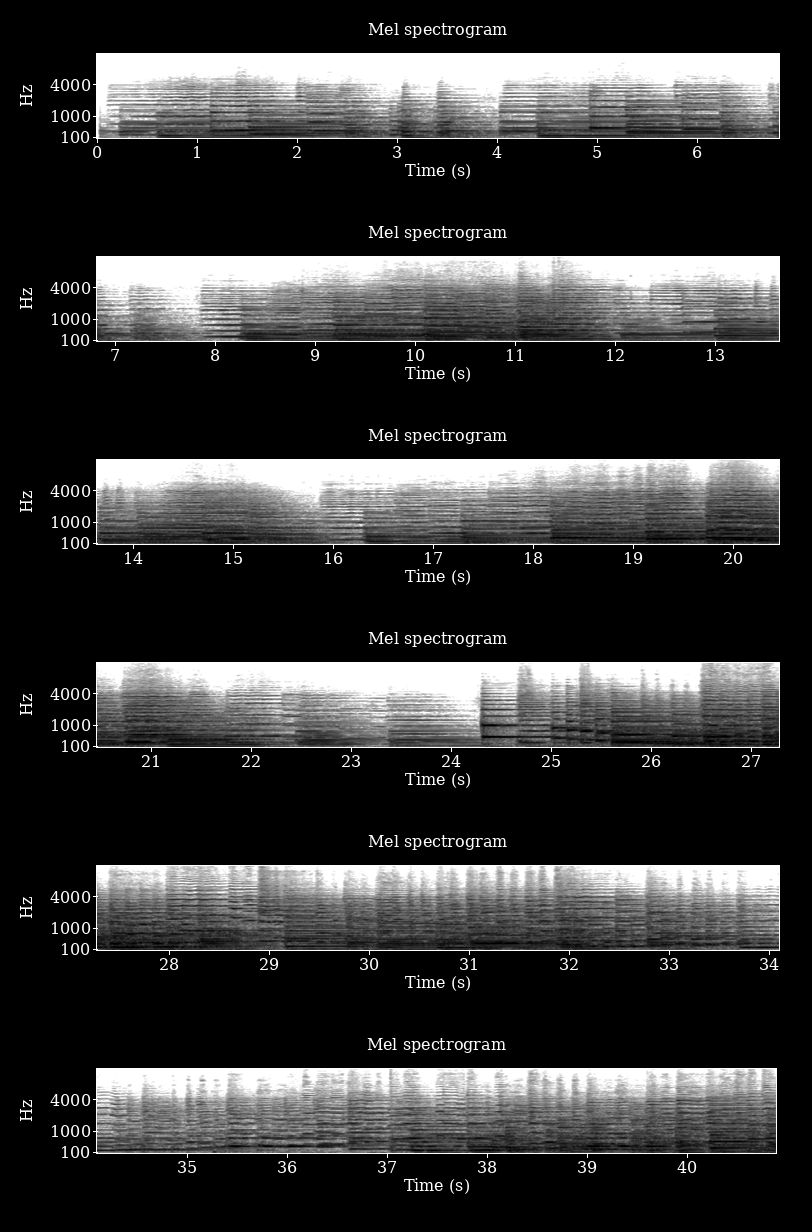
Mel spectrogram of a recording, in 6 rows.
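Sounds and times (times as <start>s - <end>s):
piano quartet: 0.0s - 40.8s.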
